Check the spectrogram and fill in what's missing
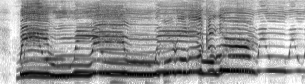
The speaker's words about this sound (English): My Mortal Walk of the Week, can we cue the sirens?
